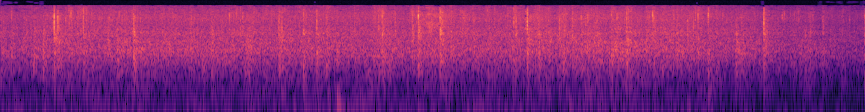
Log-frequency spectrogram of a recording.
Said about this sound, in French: Il pleut ce soir-là, et chaque goutte qui tombe sur Lucie lui donne de plus en plus soif.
